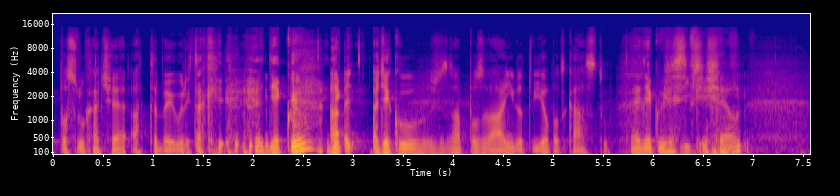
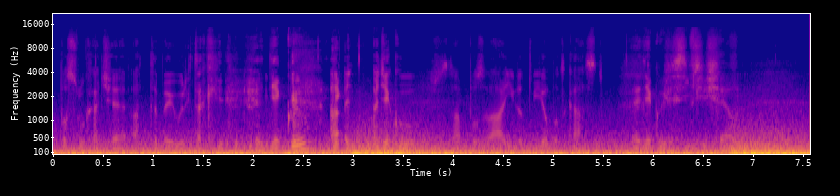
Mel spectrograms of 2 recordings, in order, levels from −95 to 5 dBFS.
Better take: first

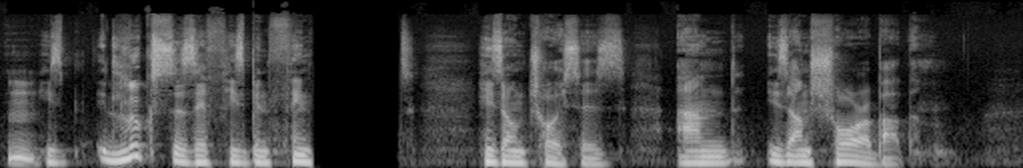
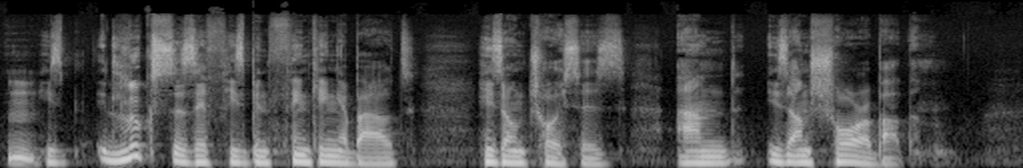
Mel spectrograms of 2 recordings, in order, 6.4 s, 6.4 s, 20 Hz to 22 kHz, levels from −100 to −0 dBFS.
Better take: second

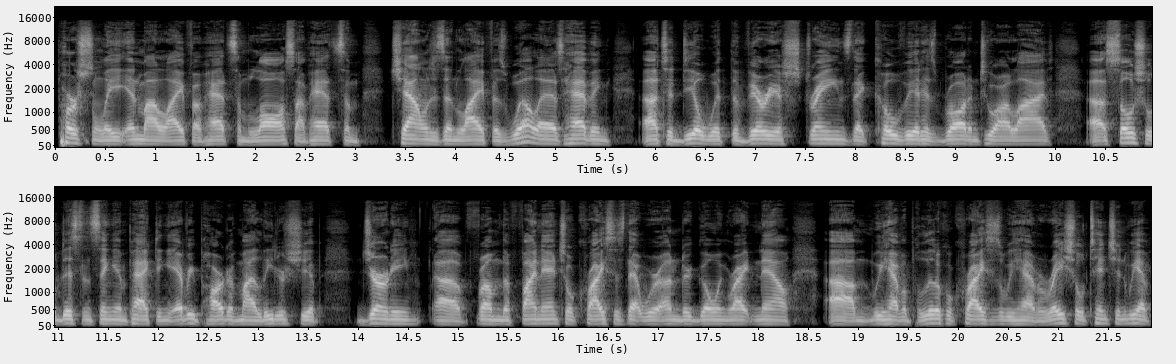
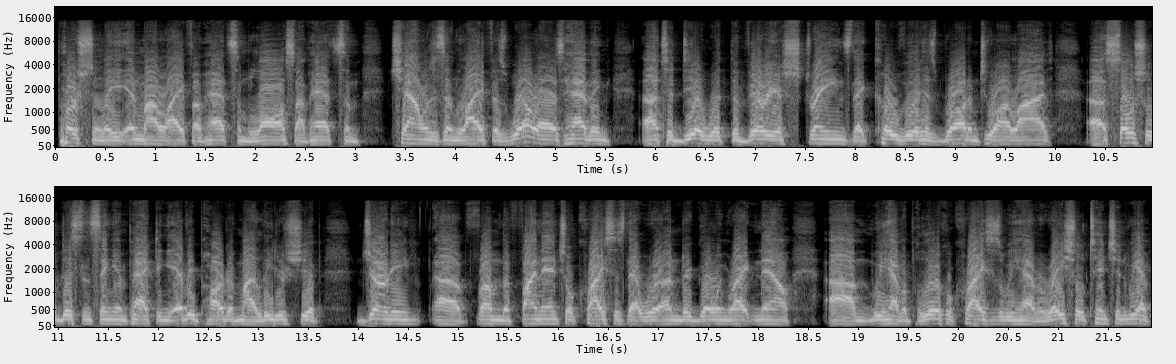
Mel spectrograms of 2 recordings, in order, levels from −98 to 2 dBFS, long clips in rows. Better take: first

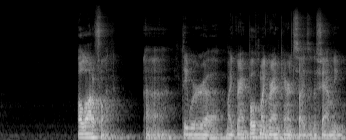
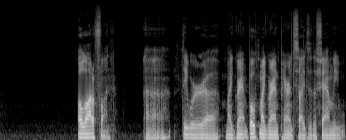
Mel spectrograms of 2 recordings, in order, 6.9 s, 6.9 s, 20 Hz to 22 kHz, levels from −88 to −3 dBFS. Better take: second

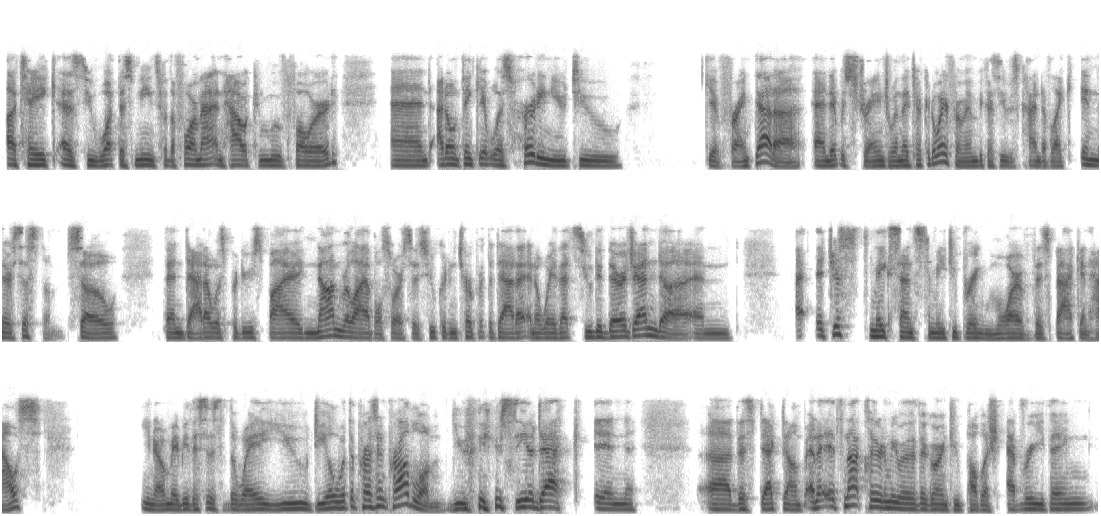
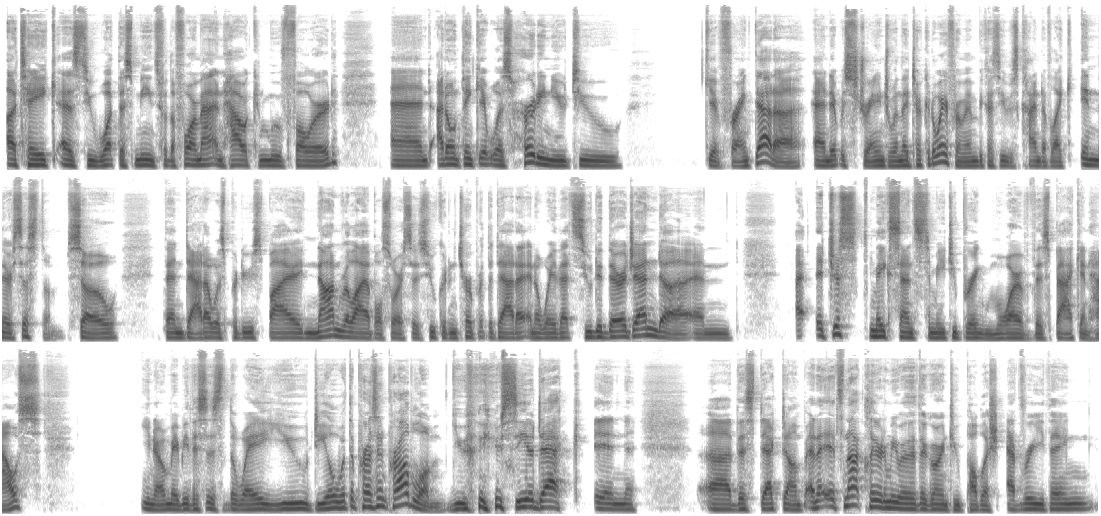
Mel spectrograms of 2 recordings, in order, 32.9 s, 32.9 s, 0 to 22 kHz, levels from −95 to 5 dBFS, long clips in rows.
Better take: second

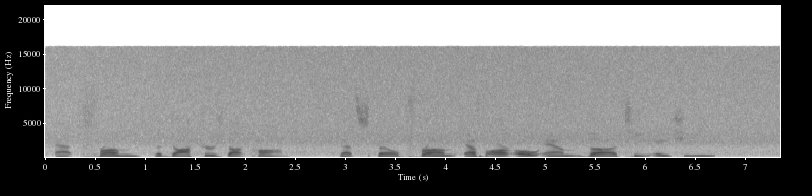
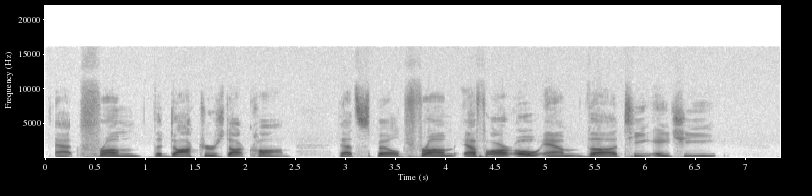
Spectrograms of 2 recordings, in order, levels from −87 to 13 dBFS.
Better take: second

